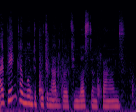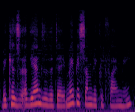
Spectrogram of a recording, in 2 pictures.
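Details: Adult woman who developed foreign accent syndrome in January after a serious migraine attack; it sounds like a French accent, and others say Eastern European or Russian; foreign accent syndrome.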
